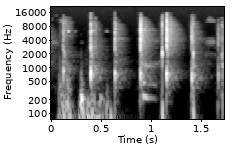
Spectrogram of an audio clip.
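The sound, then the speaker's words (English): A few people clap briefly, with sharp hand claps that start in a quick cluster and thin out into scattered single claps before stopping. “Collectively, so give a round of applause.”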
